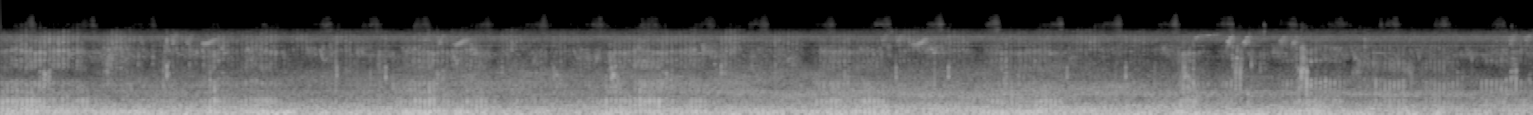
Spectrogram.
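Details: Purring stray cat being petted, then starting to lick; a continuous deep rumbling purr throughout, with scattered small clicks and soft rubbing noises from handling.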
